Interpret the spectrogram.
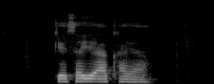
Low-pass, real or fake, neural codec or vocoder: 10.8 kHz; real; none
